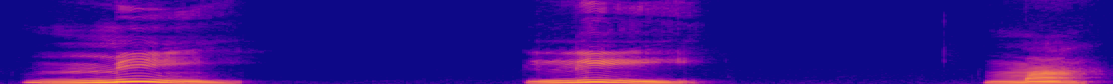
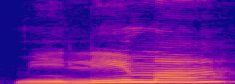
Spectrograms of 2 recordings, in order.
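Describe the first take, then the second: First: "mi, li, ma" drawn out with pauses between; syllable by syllable. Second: Said in the usual way. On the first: Shown as a demonstration. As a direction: teach it in pieces: "mi", "li", "ma". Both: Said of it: "How many are those?".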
